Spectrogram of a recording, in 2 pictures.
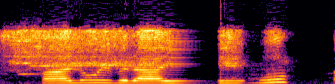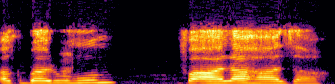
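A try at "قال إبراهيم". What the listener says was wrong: Good. Qala Ibrahimu. Qalu नहीं आएगा. फिर से.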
